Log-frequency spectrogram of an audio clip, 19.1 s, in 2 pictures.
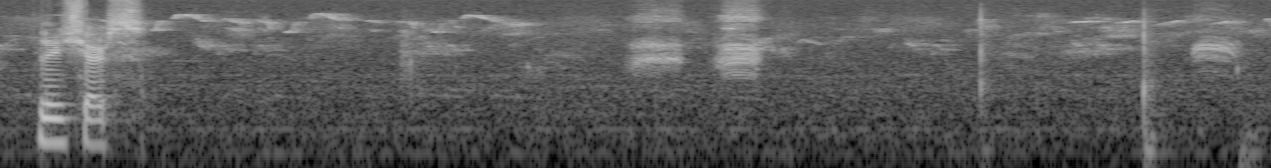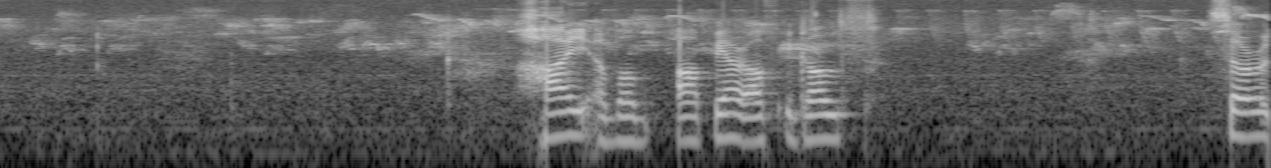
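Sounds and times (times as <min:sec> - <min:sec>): loud bird calls: 0:00.0 - 0:19.0
small high bird chirps: 0:05.6 - 0:15.5, 0:16.1 - 0:19.0.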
